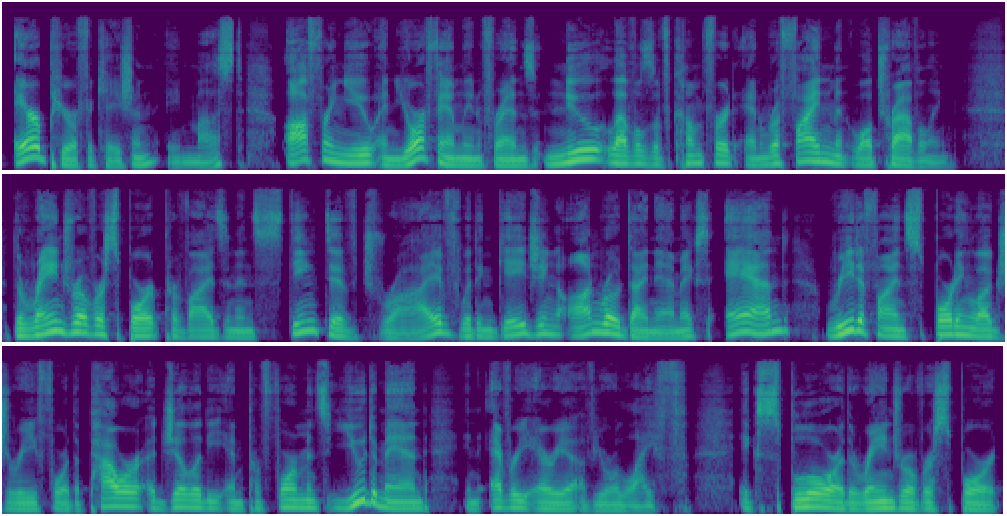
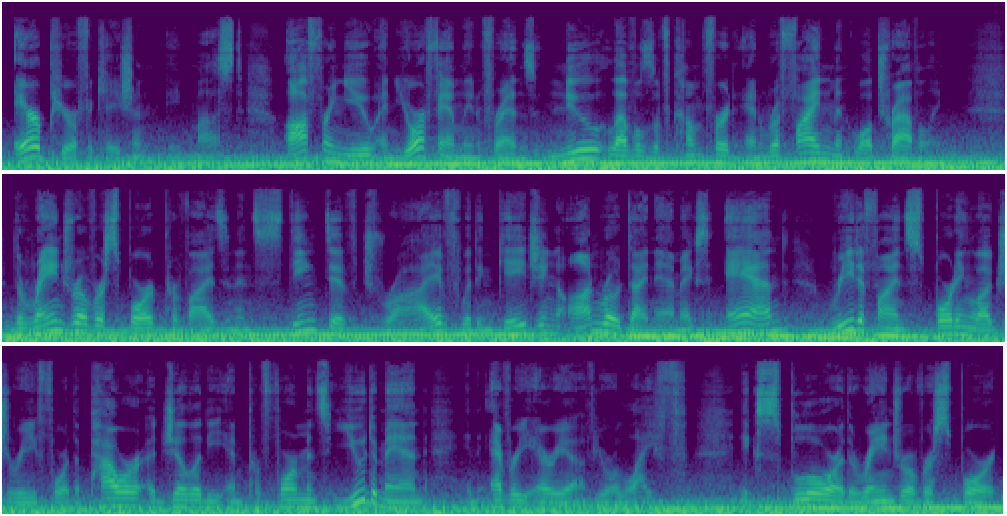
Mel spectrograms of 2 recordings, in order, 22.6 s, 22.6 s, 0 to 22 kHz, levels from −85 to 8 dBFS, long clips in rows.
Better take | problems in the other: first | low rumble; loud; throughout; 9 dB below the speech

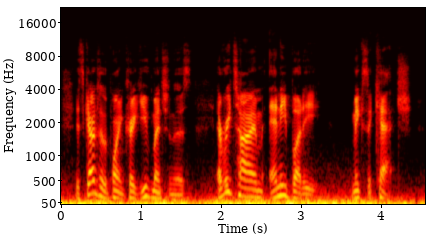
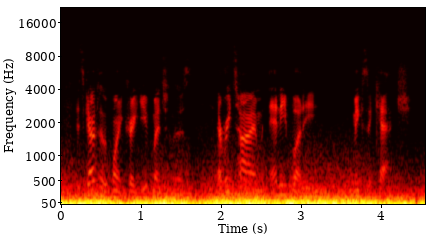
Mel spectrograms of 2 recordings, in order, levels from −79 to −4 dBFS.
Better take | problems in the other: first | low rumble; loud; throughout; 3 dB below the speech; faint in the first

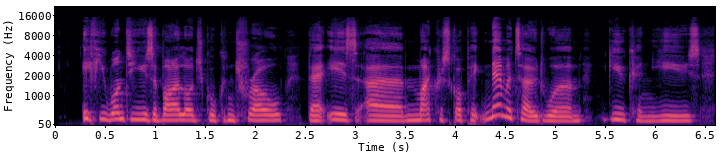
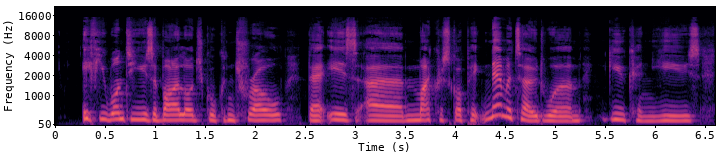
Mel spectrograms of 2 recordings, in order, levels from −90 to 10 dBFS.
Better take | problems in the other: neither | none

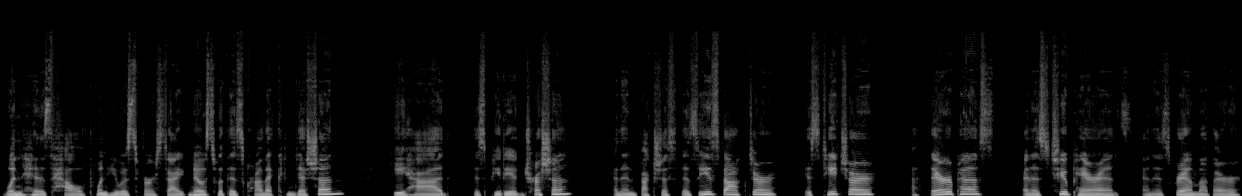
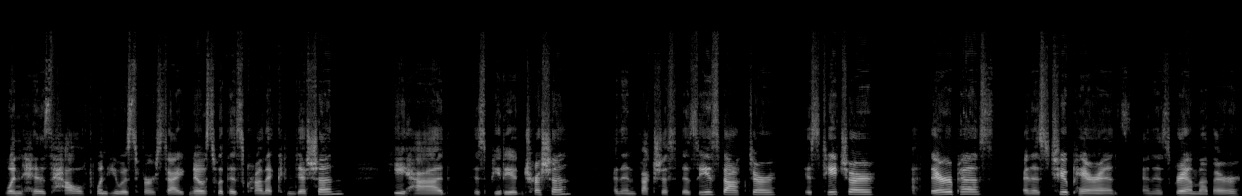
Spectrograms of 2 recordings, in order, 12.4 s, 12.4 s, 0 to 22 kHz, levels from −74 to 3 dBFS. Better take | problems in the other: first | thin; very; fading below 450 Hz

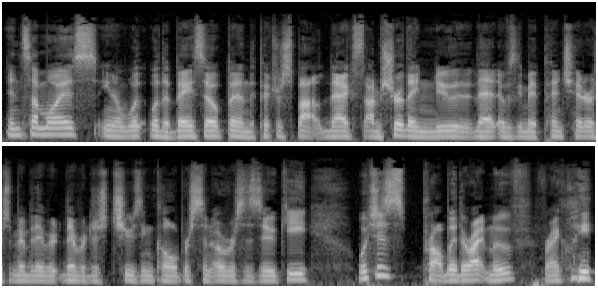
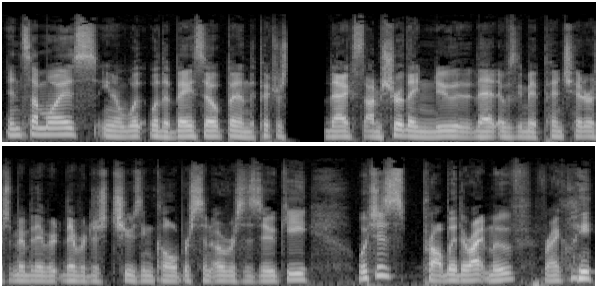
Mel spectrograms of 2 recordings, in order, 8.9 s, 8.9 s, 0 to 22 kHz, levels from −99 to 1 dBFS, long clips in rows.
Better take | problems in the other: first | audio cutting out; at 2 s

